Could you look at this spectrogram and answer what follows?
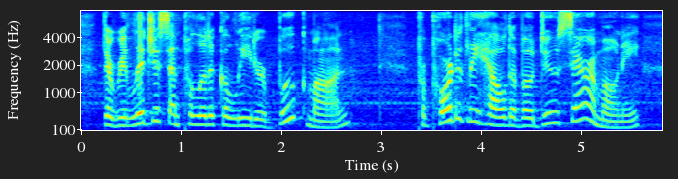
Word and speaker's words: Boukman: The name Boukman is thought to be the French pronunciation of his nickname in English, Bookman.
